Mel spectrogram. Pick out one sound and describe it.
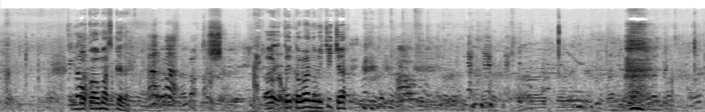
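Men talk and laugh nearby.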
